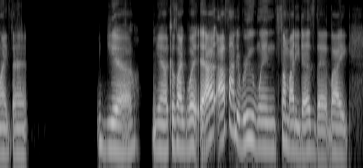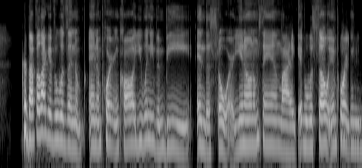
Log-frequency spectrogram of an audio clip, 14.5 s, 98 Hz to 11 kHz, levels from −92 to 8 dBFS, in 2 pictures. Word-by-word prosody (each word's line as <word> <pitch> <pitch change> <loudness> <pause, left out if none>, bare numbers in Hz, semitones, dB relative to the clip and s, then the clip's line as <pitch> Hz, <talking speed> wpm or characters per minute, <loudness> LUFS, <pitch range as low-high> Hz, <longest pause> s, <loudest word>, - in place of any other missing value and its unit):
like 155 -1 -4
that. 150 0 -5 1.4
Yeah, 180 -2 0 0.3
yeah, 170 -1 -1
‘cause 190 +1 -4
like 180 -2 +4
what 190 +1 +1
i - - +9 0.2
I - - +5
I - - +3
find 275 -3 +1
it 210 - 0
rude 215 +3 -1
when 180 -1 -4
somebody 175 -6 -1
does 160 +1 -1
that, 145 -1 -3
like, 150 -2 -1 0.7
‘cause 290 -3 +4
I 215 - +9
feel 250 +2 +3
like 255 -2 +5
if 225 -2 -2
it - - -3
was 210 -2 -1
an 180 -2 -1
im 155 -1 -8
an 190 -1 -2
important 185 -1 -2
call, 195 +1 +2
you 200 +2 -7
wouldn't 215 +1 -4
even 180 -3 -8
be 175 -4 -6
in 190 -1 -2
the 155 -1 -4
store, 185 +2 -2
you 180 +5 -3
know 195 0 +2
what 195 - 0
I'm 205 +4 -5
saying? 195 -3 -5
Like 160 -2 0
if 190 - -3
it - - -6
was 185 0 -3
so 200 0 +5
important, 180 -2 -2
185 Hz, 200 wpm, -26 LUFS, 170-200 Hz, 1.4 s, i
